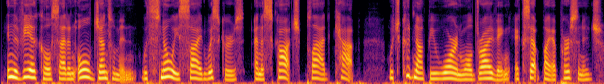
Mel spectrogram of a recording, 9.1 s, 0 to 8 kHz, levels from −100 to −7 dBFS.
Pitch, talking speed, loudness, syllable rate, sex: 205 Hz, 180 wpm, -18 LUFS, 4.9 syllables/s, female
